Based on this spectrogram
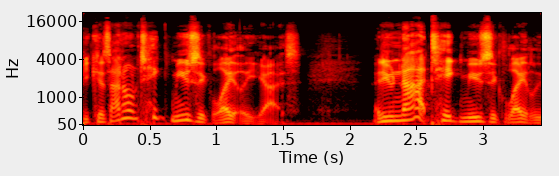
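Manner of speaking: ordinary talk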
